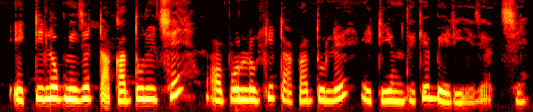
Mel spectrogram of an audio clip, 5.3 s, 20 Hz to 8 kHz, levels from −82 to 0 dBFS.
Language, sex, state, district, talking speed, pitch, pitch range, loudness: Bengali, female, West Bengal, Cooch Behar, 145 wpm, 245 Hz, 225-275 Hz, -15 LUFS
